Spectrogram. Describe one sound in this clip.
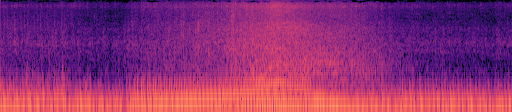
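An off-road vehicle's engine revs up loudly and then drops back.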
